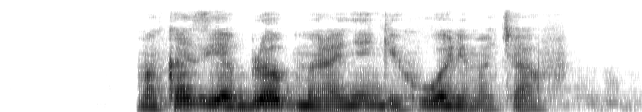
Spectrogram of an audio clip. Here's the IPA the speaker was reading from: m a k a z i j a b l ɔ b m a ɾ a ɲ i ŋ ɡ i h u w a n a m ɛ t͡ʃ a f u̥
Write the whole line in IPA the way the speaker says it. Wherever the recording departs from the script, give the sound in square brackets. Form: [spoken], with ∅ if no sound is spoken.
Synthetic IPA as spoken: m a k a z i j a b l ɔ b m a ɾ a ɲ i ŋ ɡ i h u w a n [i] m [a] t͡ʃ a f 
